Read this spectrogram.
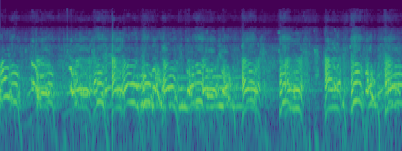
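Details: Hounds baying during a bear hunt, a dense chorus of overlapping arched barks and bawls, roughly two per second, with no pauses between them.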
